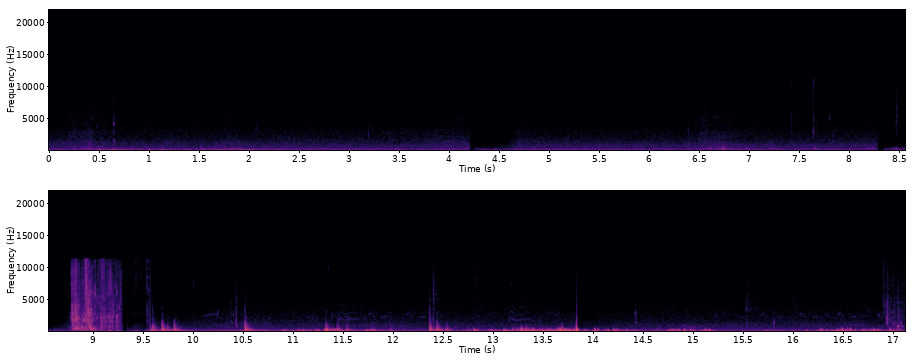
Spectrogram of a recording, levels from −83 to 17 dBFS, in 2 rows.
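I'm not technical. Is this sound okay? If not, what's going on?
Yes, no faults heard.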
